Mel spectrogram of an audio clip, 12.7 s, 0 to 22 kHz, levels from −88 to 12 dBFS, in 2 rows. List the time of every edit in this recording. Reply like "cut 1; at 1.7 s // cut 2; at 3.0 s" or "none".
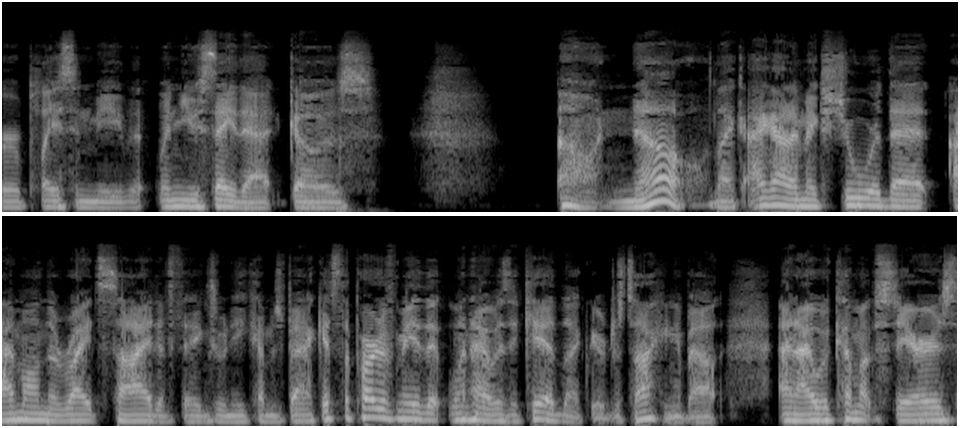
none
